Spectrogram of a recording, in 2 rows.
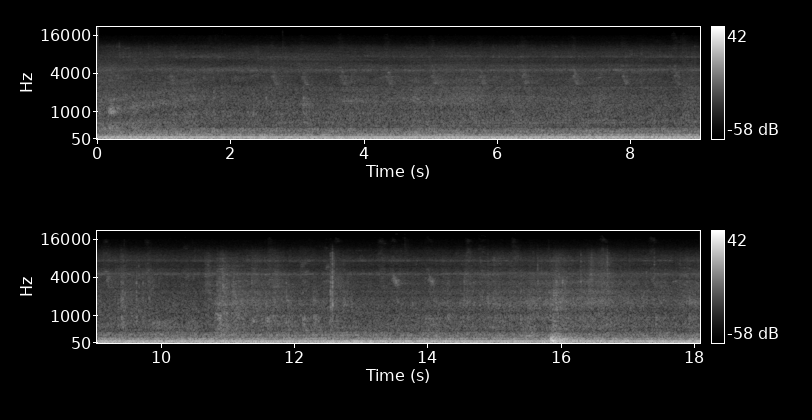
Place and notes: under the bridge at Grenzallee, Neukölln. sounds from the nearby scrapyard, a ship is loaded with scrap metal.
(Sony PCM D50, DPA4060)
Deutschland, European Union, 30 May 2013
